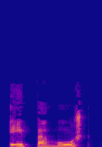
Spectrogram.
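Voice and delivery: high, exasperated yell. Acted. Foreman yelling at the old man, exasperated. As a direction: throw the question at him. Micu continues.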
